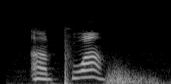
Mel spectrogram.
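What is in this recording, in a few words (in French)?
"Un poing", French; phonetique; la graphie gn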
